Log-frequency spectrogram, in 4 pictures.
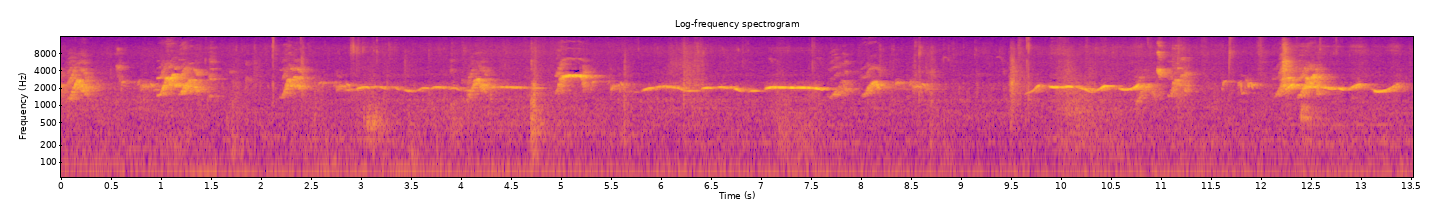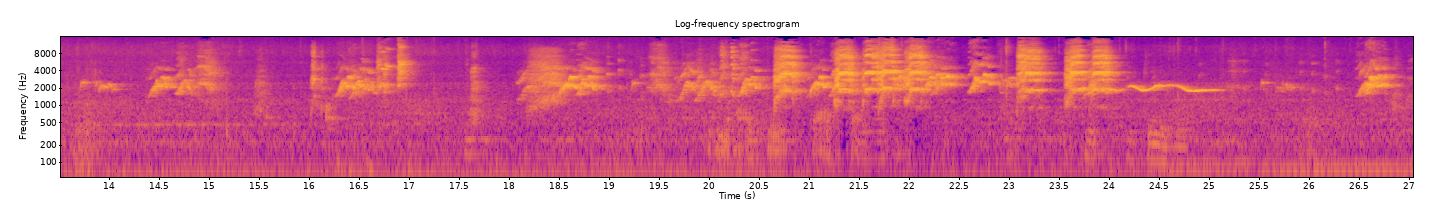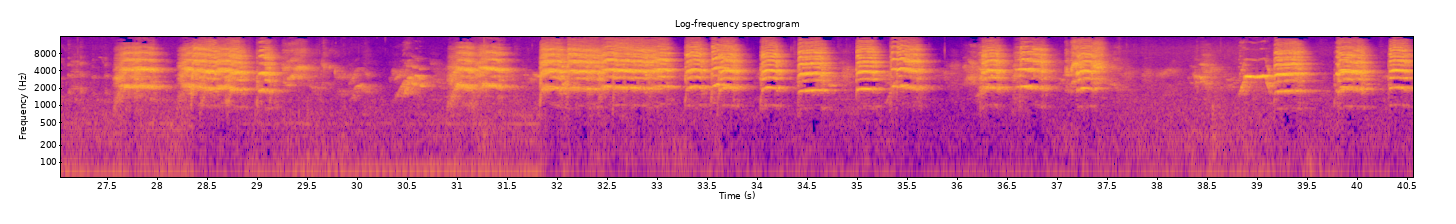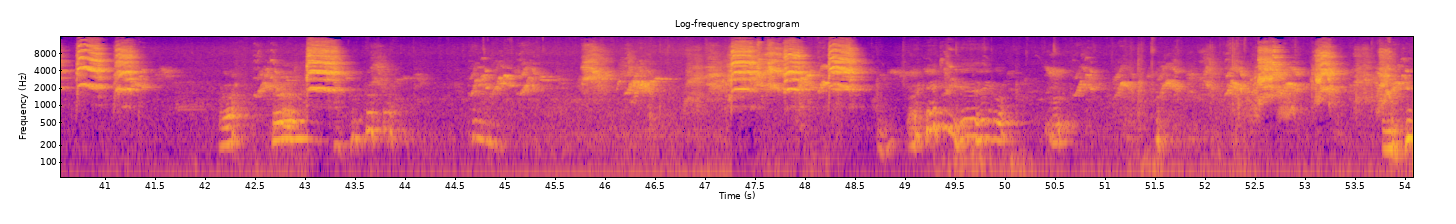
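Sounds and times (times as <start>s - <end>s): parrots screeching: 0.0s - 1.6s, 12.2s - 12.9s, 14.4s - 24.8s, 25.8s - 37.8s, 38.4s - 41.6s, 42.4s - 48.8s, 50.4s - 54.0s
wavering whistled chirps: 2.8s - 8.3s, 9.6s - 11.2s, 12.2s - 13.5s, 23.7s - 25.4s.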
